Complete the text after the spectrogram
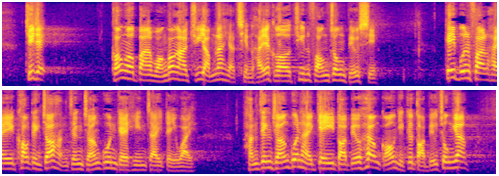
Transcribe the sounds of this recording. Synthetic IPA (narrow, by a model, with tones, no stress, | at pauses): t͡syː˨˥t͡sɪ˨k̚ː | ɔː˨˥ŋo˨˧paː˨nwɔː˨˩ŋkɔː˥ŋaː˧t͡ʃyː˨˥jɐ˨mlɛː˥jɐ˨˩t̚t͡sʰiː˨˩nɦɐ˨˥jːɐ˥t̚kɔː˧t͡ʃyː˥nfɔː˧ŋt͡sʊ˥ŋpiː˨˥wsiː˨˩ | ke˥jpu˨˥nfaː˧t̚ɦɐ˨jkʰɔː˧k̚t̪ɪ˨ŋ̚k̚t͡ʃɔː˨˥ɦɐ˨˩ŋt͡sɪ˧ŋt͡ʃœː˨˥ŋkuː˥nkɛː˧ɦiː˧nt͡sɐ˧jt̪e˨jwɐ˨j | hɐ˨˩ŋt͡sɪ˧ŋt͡ʃœː˨˥ŋkuː˥nhɐ˨jke˧jt̪ɔː˨jpiː˨˥wɦœː˥ŋkɔː˨˥ŋjɪ˨k̚t̪o˥wt̪ɔː˨˩jpiː˨˥wt͡sʊ˥ŋjœː˥ŋ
